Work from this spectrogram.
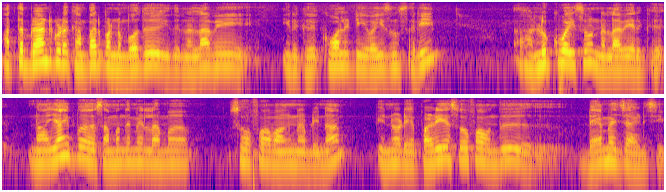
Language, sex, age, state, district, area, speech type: Tamil, male, 30-45, Tamil Nadu, Viluppuram, rural, spontaneous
